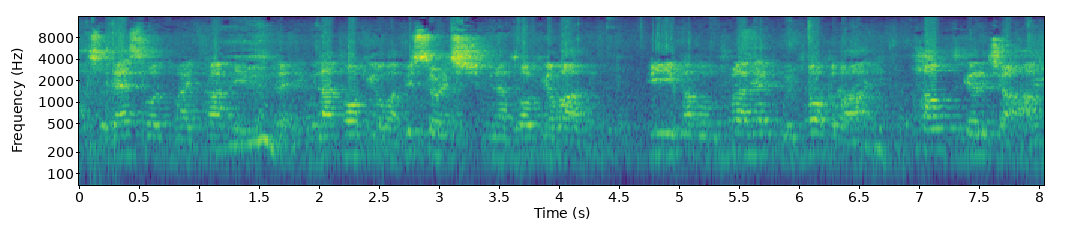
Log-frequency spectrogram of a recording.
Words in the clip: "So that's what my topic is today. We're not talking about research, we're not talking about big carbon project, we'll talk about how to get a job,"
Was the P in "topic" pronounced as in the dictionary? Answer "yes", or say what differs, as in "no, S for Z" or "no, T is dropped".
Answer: no, P is dropped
